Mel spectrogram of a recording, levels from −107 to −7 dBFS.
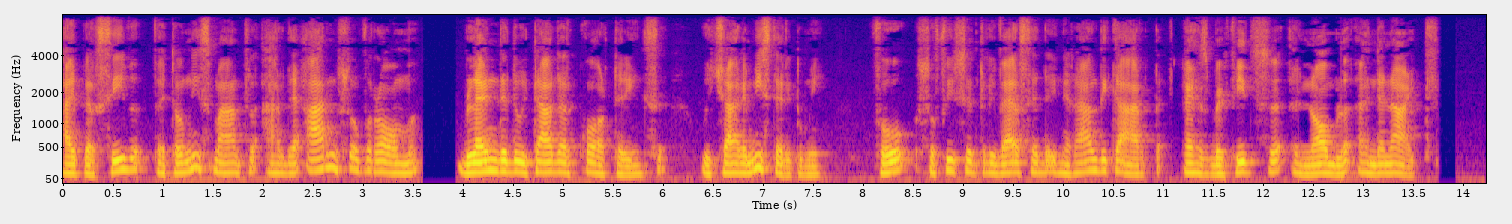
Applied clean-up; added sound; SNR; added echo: none; none; none; none.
